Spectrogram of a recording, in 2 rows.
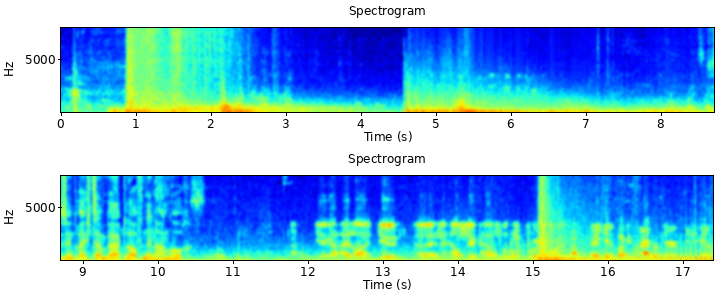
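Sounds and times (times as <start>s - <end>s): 
artillery section firing: 0.6s - 3.7s, 4.5s - 8.3s, 15.0s - 16.1s
speech: 8.8s - 10.6s, 12.3s - 17.4s.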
